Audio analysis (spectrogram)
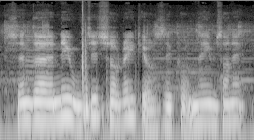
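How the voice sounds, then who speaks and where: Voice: medium pitch, moderate pace, over music. A vlogger casually demonstrating products in plain, simple informal phrasing. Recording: noisy home camera recording.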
